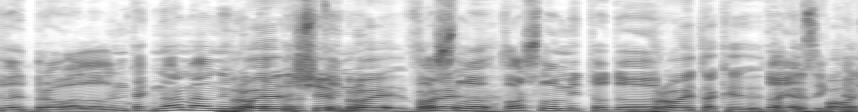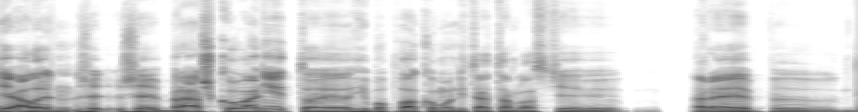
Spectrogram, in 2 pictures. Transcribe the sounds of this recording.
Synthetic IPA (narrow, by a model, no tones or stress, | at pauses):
ʋɛd̪bɾɔʊalɛlɛnt̪aɡnɔɾmaːlɲɛmbɾɔjɛɛɔsʃcɛɛbɾɔjɛbɾɔɛlɔʋɔʃlɔmit̪ɔd̪ɔbɾɔjɛt̪akɛːt̪akkɛːfipɔɦɔɟɛʔalɛʒɛʒɛbɾaʃkɔʋaɲɪɛt̪ɔjɛɦibɔpɔʋaːkɔmunit̪at̪amʋlascɛ | ɾɛpd̪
